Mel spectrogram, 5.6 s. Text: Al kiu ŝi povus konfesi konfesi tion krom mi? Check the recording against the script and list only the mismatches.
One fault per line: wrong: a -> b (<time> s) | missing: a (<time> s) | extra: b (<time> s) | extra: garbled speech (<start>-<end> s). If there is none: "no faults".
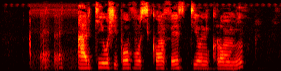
missing: konfesi (3.8 s)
